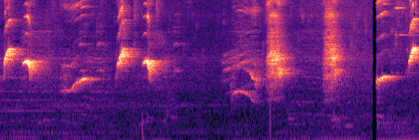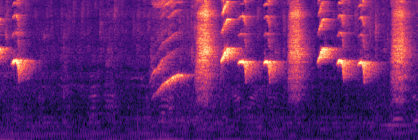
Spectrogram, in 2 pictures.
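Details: Ashy drongo singing as a lure to get untrained drongos to join in: lively series of clear whistled notes, some swooping up or down, mixed with rasping bursts, delivered in rapid varied phrases with brief pauses.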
